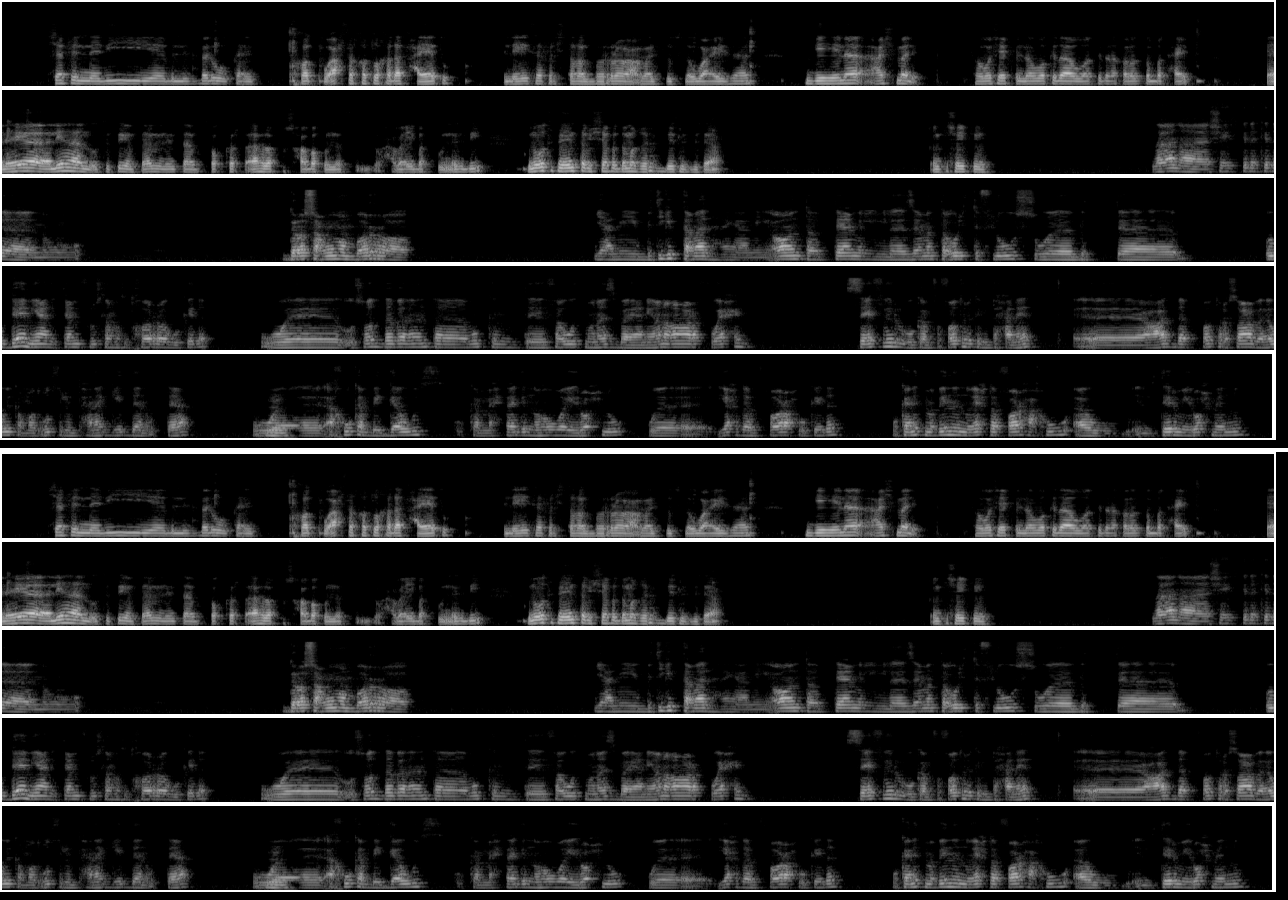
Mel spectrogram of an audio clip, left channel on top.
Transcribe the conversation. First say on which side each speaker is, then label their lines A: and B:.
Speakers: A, on the left (about 25°); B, on the left (about 50°).
A: شاف ان دي بالنسبه له كانت خطوه احسن خطوه خدها في حياته اللي هي سافر اشتغل بره عمل فلوس اللي هو عايزها جه هنا عاش ملك فهو شايف ان هو كده هو كده خلاص ظبط حياته يعني هي ليها نقطتين فاهم ان انت بتفكر في اهلك واصحابك والناس وحبايبك والناس دي ونقطه ان انت مش شايف قدامك غير البيزنس بتاعك انت شايف ايه
B: لا انا شايف كده كده انه الدراسة عموما بره يعني بتيجي بتمنها يعني اه انت بتعمل زي ما انت قلت فلوس وبت آه، قدام يعني بتعمل فلوس لما تتخرج وكده وقصاد ده بقى انت ممكن تفوت مناسبة يعني انا اعرف واحد سافر وكان في فترة امتحانات آه، عدى بفترة صعبة قوي كان مضغوط في الامتحانات جدا وبتاع واخوه
A: امم
B: كان بيتجوز وكان محتاج ان هو يروح له ويحضر الفرح وكده وكانت ما بين انه يحضر فرح اخوه او الترم يروح منه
